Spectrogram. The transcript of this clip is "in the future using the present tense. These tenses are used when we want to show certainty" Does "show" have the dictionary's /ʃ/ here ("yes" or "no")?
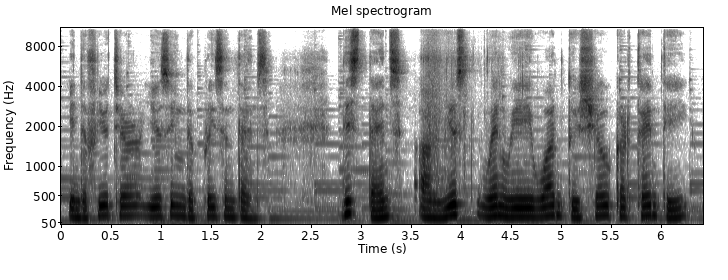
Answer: yes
